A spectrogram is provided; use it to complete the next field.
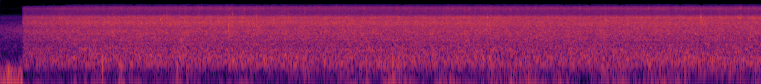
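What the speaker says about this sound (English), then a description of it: "This is the pool, which is a deep portion of water along the Big Thompson, fed by a series of waterfalls." A series of waterfalls pours into a deep pool on the Big Thompson River, making a loud, dense, unbroken roar of rushing water that holds steady throughout, with no voices.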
